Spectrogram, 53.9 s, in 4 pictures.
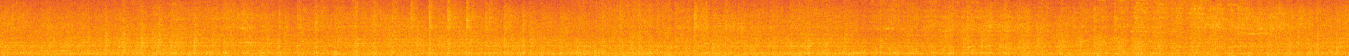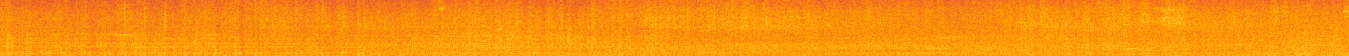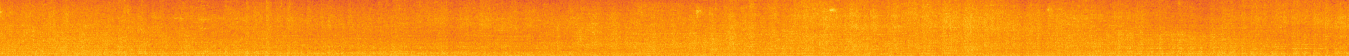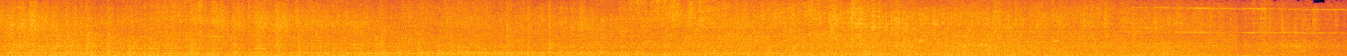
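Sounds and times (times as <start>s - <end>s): freight cars rumbling on rails: 0.0s - 53.9s.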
